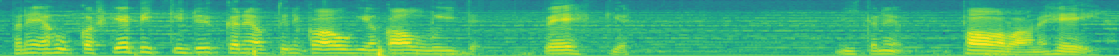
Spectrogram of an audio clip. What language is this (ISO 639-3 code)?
fin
